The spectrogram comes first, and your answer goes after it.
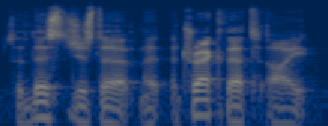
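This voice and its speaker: A man's voice: deep voice, brisk, sharp tone. A man with a Swedish accent, a game developer chatting casually on a livestream and thinking aloud as he works, often repeating words. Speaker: solo game developer streaming. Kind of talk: casual livestream chat while working.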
